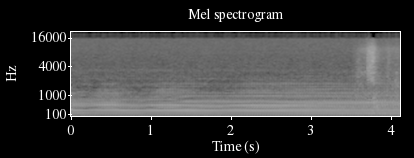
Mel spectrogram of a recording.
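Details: 1936 Philco 116x tube radio (built July 1935), first power-up after restoration with voltage partly raised: a loud, steady low buzzing mains hum that tone changes but volume, dial and band don't, pointing to an open speaker field coil.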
